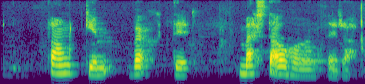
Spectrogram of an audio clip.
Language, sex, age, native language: Icelandic, female, 10, Icelandic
